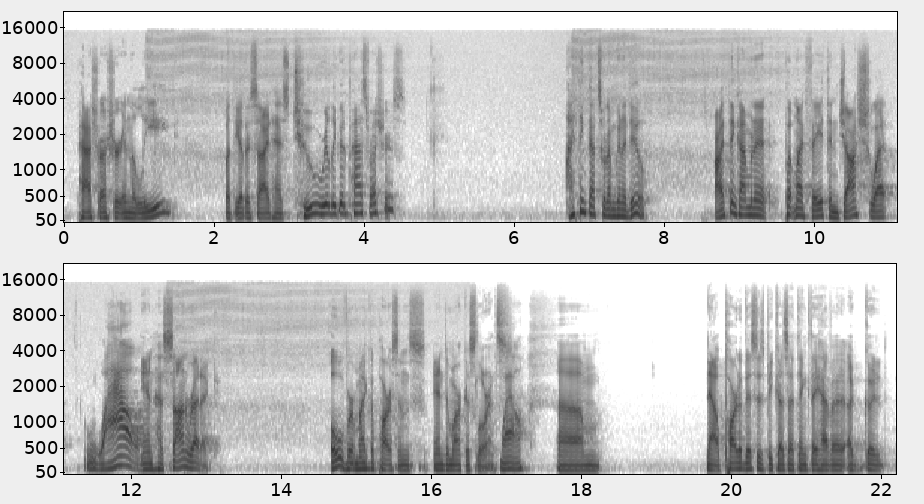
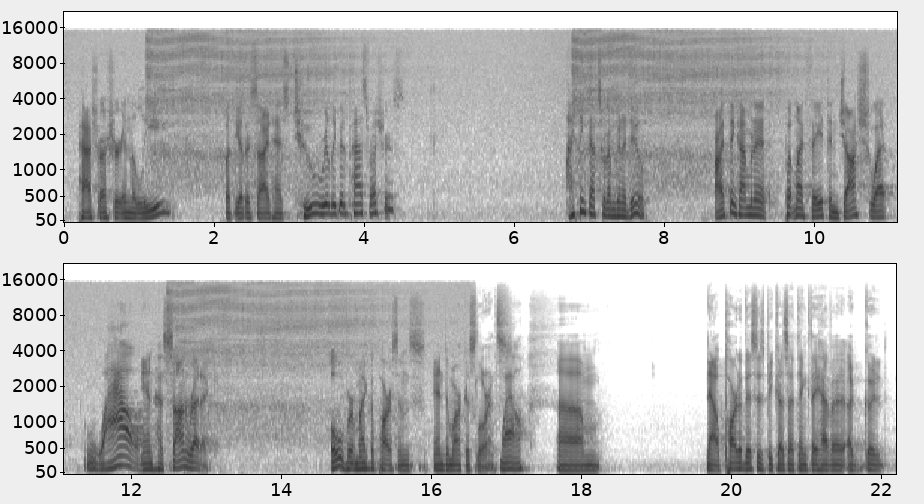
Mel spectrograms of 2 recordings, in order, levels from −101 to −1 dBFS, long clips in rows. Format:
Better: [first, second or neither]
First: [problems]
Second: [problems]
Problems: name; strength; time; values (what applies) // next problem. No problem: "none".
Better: first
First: hiss; faint; until 17 s; 25 dB below the speech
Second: hiss; loud; until 17 s; 9 dB below the speech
